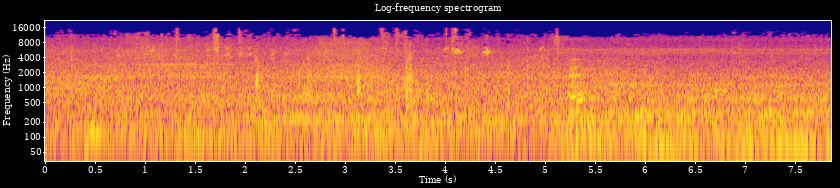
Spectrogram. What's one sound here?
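Footsteps walk on paving stones.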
